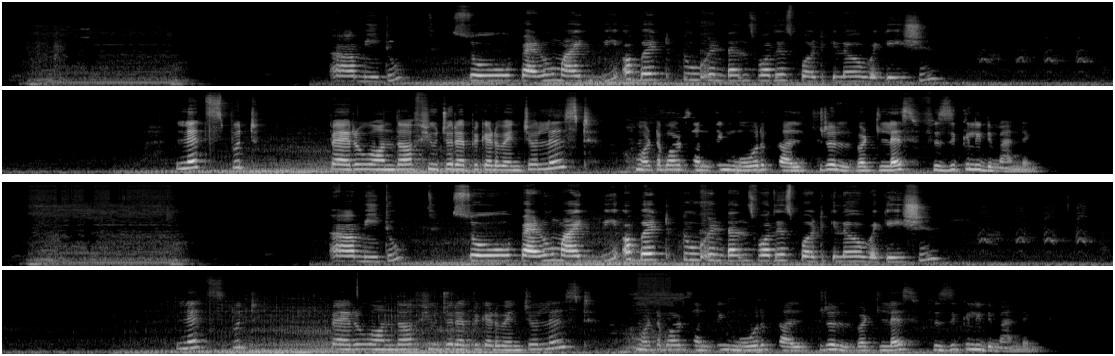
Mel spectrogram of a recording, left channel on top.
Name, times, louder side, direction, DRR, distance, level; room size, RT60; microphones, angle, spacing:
voice 1, 0.3-1.9 3.3-4.0 4.5-9.4 17.3-17.8 18.6-18.7, right 6 dB, 35° right, 0.3 m, -24 dB
Crow / Motorcycle, 3.1-21.0, right 2 dB, 80° right, 1.0 m, -36 dB
voice 2, 12.8-13.6 14.4-17.0 17.4-21.5, left 5 dB, 70° left, 0.6 m, -24 dB
5.9 x 5.4 x 4.7 m
head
